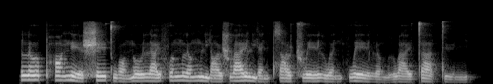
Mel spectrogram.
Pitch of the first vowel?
high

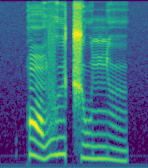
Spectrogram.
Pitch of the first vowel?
falling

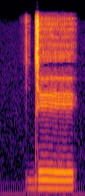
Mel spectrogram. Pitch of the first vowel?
high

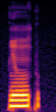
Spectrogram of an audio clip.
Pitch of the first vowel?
high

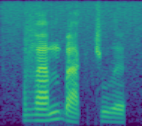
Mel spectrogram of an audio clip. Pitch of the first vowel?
rising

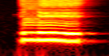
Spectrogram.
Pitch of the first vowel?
falling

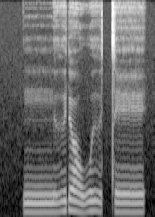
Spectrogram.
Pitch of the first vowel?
rising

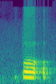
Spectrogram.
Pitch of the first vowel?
low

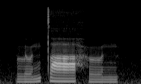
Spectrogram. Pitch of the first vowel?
rising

